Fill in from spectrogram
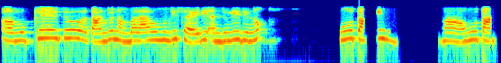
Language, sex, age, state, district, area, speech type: Sindhi, female, 18-30, Rajasthan, Ajmer, rural, conversation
